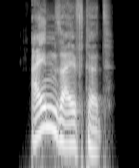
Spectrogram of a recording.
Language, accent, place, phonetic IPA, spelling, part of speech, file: German, Germany, Berlin, [ˈaɪ̯nˌzaɪ̯ftət], einseiftet, verb, De-einseiftet.ogg
- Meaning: inflection of einseifen: 1. second-person plural dependent preterite 2. second-person plural dependent subjunctive II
